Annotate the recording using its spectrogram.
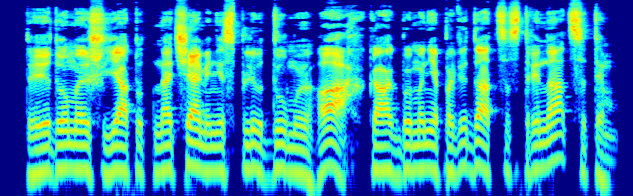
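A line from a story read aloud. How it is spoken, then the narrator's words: Scornful snort. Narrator (Russian): фыркнул шеф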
